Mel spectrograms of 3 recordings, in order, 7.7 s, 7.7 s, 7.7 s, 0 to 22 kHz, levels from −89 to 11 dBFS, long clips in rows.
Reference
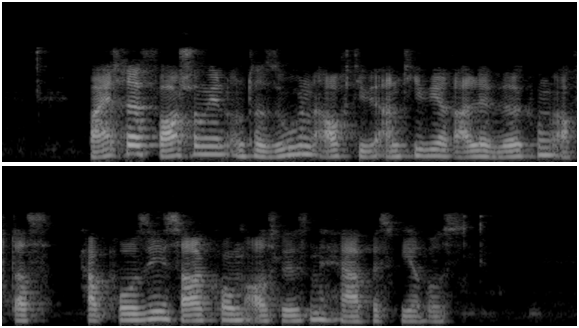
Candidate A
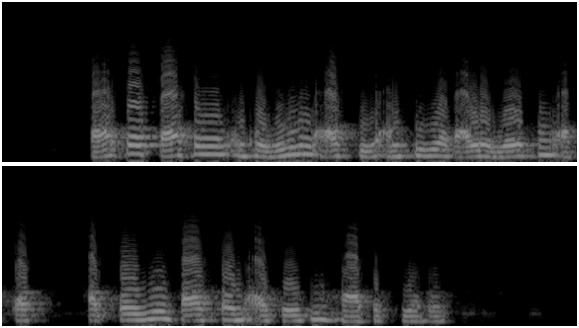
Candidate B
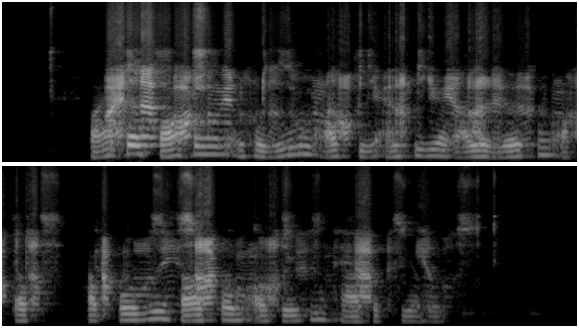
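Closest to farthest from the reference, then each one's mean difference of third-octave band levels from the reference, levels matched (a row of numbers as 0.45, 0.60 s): A, B; 6.5, 11.0 dB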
